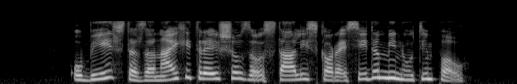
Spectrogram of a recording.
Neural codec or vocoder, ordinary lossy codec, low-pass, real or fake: none; none; none; real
